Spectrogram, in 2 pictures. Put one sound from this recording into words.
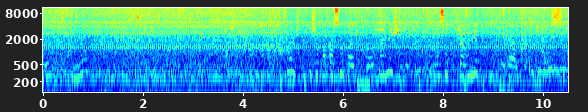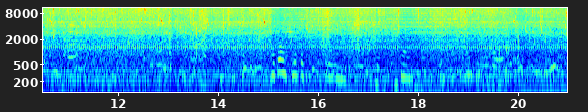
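Children talk nearby.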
